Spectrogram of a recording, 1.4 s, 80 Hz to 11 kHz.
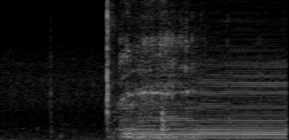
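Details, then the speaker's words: Tilt and trim on a 2014 Yamaha 250 SHO outboard, 2000 Blazer 202 bass boat, after motor replacement: a click, then a steady, even electric hum without straining or grinding, trimming up and down; working normally. "There it is. It's up. There it is. Is down. Okay, that's good."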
